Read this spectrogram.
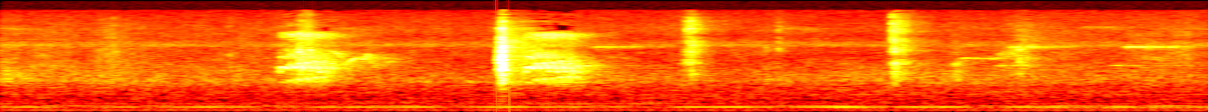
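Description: A garden fork digs into soil.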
